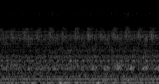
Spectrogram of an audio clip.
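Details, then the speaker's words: Hyundai Eon petrol engine idle during cylinder drop test: removing one spark plug cap makes idle lumpy and shaky with vibration, showing that cylinder's ignition and spark plug work fine. "so I'll be removing one of the spark plug cap like this and notice the idle of change okay all right so you'll notice that the idle change all right like that you see the vibration"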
